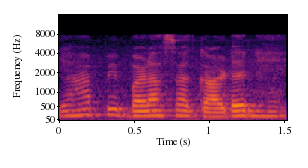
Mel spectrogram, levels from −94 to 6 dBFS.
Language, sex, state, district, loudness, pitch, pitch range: Hindi, female, Bihar, Darbhanga, -28 LUFS, 180 Hz, 175-185 Hz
